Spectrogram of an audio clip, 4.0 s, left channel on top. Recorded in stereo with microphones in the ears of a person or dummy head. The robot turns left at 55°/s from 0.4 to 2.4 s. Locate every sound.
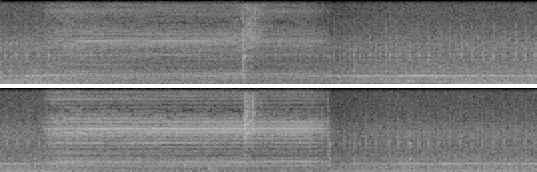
1.8 s keys jangling: 40° right (ahead or behind), 2.5 m; by 2.0 s 50° right (ahead or behind), 2.5 m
